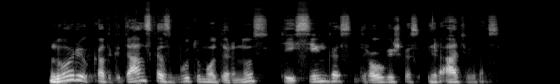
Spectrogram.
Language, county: Lithuanian, Vilnius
